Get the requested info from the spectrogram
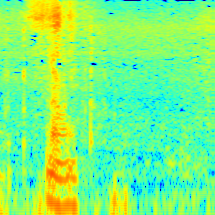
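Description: One short spoken word, then quiet with a few faint small taps.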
